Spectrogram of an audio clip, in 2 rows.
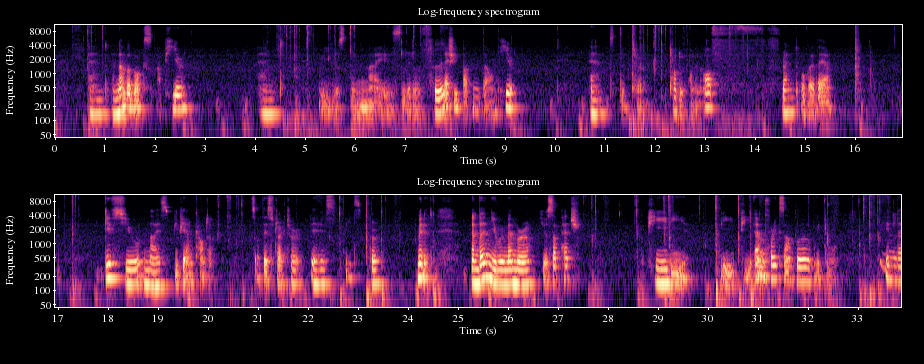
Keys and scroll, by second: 0.7 super+3, 4.7 super+c, 4.9 super+v, 11.6 super+c, 11.8 super+v, 17.3 super+e, 20.7 super+5, 27.7 super+1, 32.4 super+1.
